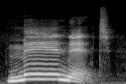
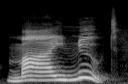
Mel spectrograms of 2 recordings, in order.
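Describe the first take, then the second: First: The stress is on the first syllable. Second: The stress is on the second syllable. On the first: It means sixty seconds. "Notice the first syllable is stressed" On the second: It means really tiny. "the second syllable is stressed"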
